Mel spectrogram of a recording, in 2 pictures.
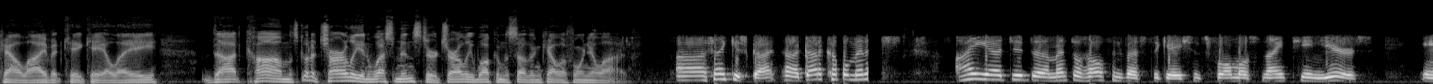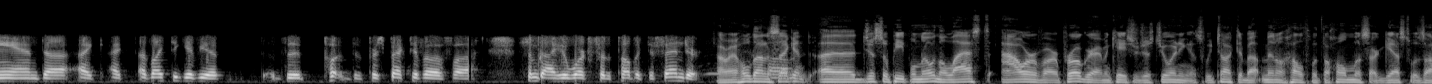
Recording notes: Open Phone Friday Continues! Giving listeners the chance to speak on any topic!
